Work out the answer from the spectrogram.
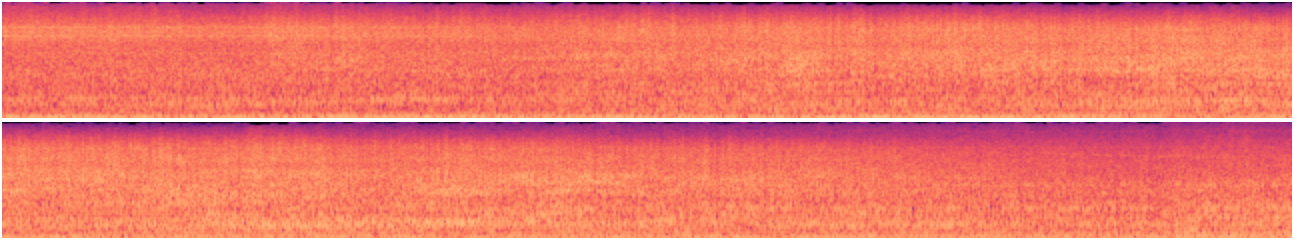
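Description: A train running close by: a steady low engine hum under a loud, even rumble and hiss of wheels on rail.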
